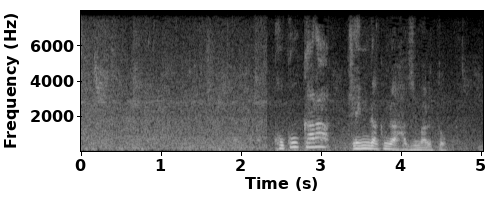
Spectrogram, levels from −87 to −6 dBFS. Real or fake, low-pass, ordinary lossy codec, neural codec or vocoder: real; none; none; none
